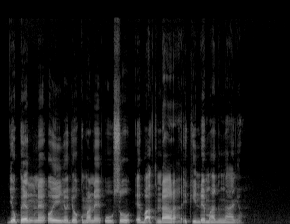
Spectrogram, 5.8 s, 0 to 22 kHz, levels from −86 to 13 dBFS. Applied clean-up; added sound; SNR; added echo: none; none; none; none.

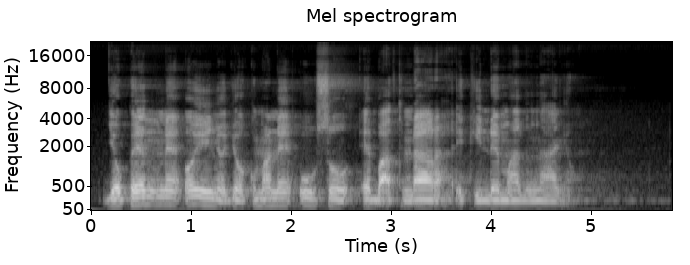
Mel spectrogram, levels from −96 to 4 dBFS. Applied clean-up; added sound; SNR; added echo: none; none; none; reverberation time 1.0 s.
